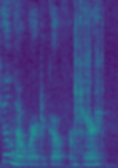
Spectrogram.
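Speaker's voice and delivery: ordinary talk, nothing marked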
